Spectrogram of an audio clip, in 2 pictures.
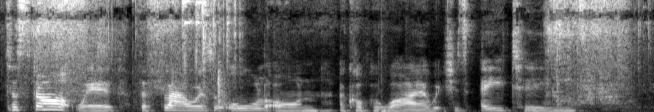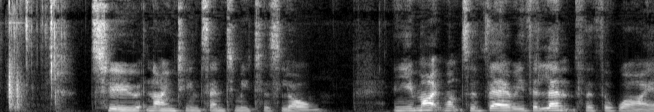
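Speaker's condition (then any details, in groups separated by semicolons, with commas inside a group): No condition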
